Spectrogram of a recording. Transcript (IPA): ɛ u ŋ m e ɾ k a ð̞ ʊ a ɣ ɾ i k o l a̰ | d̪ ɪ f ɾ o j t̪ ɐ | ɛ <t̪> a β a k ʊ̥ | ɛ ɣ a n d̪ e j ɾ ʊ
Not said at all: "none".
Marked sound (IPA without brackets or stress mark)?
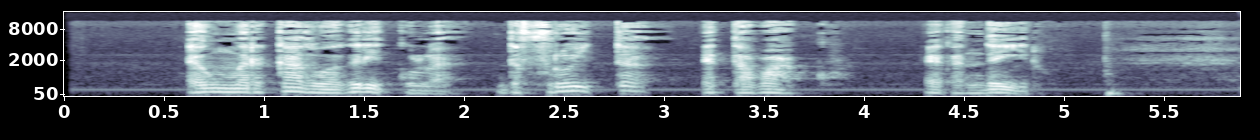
t̪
